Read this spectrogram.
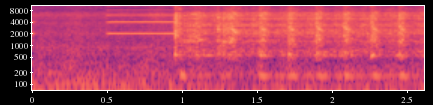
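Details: Tata Ace Gold BS6 diesel: short warning beep, then steady cranking at about five beats a second that never catches; scan shows crank sensor fault P0335-31 from chewed-through crank sensor wiring.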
